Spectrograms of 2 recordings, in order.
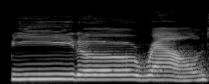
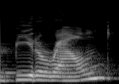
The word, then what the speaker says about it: beat around: And the pronunciation is beat around. So we have a flap T there, beat around, beat around.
